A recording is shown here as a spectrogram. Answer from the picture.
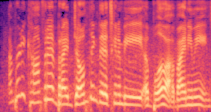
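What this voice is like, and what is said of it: Tired, exhausted-sounding voice. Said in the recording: “How tired are you? ... I'm exhausted. ... Can you hear it in my voice?”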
